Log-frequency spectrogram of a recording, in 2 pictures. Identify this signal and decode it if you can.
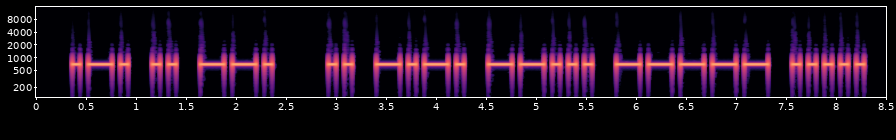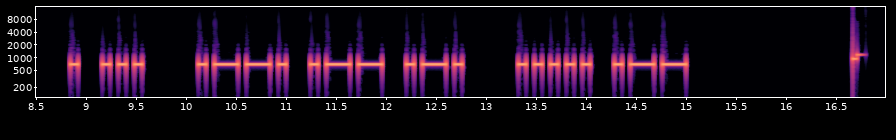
Morse code, heard as a keyed tone, about 15 wpm, 700 Hz. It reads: RIG IC705 ES PWR 5W
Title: Practice QSO - Exchange 2 - Info - 15wpm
